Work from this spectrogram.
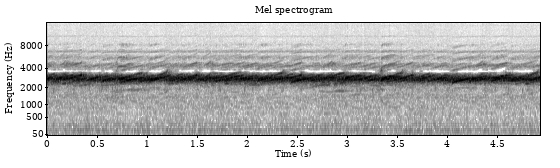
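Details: Many spring peepers in Ontario, a species calling from March into later May: shrill, unbroken high-pitched ringing of countless overlapping peeps, with brief rising notes standing out from the wall of sound.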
